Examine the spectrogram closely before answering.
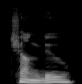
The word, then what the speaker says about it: Chengdu: Sorry, I keep pronouncing it wrong. It keeps throwing me off. Chengdu.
